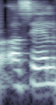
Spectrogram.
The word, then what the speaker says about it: assay: Next word देखिए ASSAY, ए का उच्चारण हम ए करते हैं, डबल एस को से पढ़ते हैं, और ए वाई को ए की मात्रा पढ़ेंगे। असे, असे होता है दोस्तों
